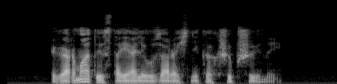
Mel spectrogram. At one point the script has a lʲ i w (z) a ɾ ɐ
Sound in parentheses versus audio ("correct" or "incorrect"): correct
